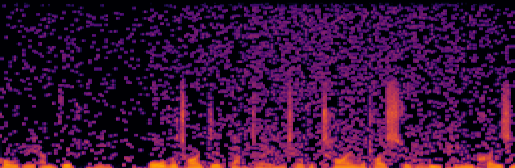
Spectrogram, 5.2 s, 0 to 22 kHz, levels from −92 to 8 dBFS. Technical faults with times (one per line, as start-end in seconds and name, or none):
0.00-5.15 overdone noise removal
